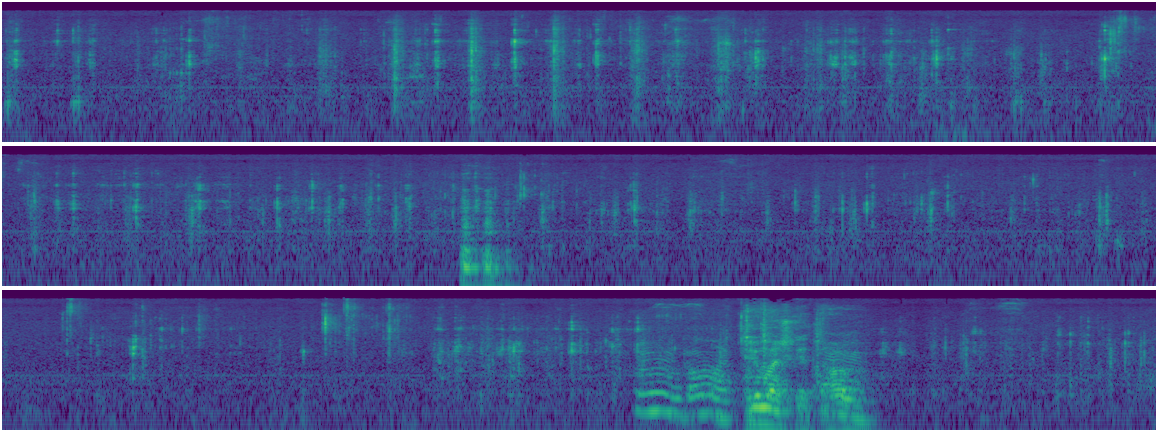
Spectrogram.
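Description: Two people chew food and smack their lips close by.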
